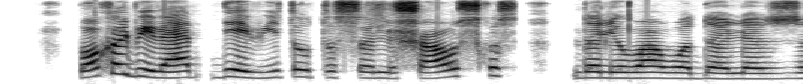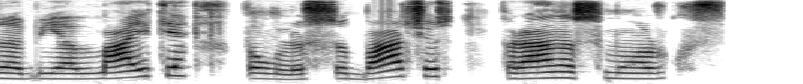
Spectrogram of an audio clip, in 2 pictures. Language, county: Lithuanian, Alytus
